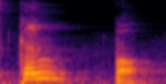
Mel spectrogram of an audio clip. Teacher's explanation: Tu nem mexe os lábios para pronunciar esse M, porque ele não é fonema. Ele está ali só para nasalizar aquele A ali.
